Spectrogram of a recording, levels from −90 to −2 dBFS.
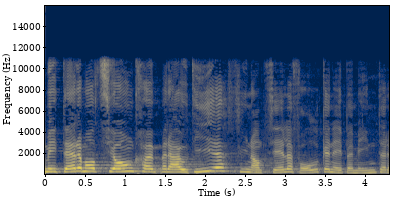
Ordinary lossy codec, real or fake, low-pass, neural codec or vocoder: none; real; 10.8 kHz; none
